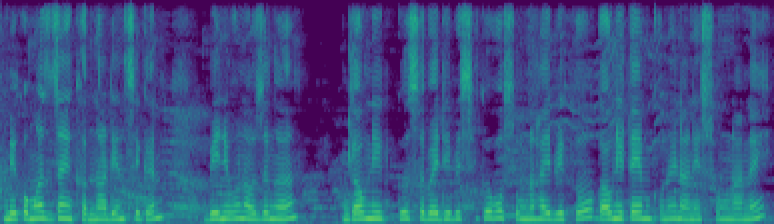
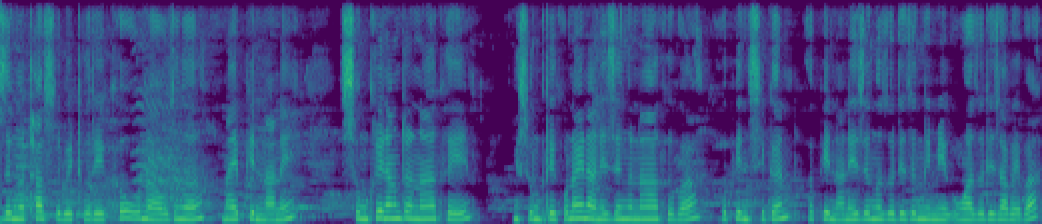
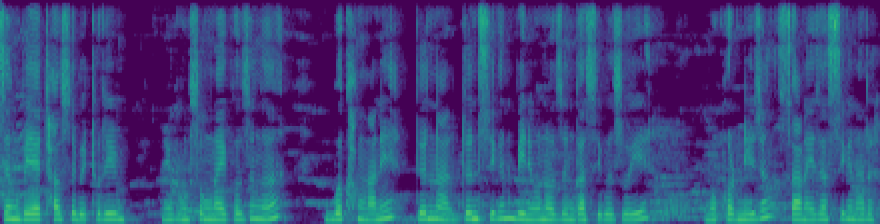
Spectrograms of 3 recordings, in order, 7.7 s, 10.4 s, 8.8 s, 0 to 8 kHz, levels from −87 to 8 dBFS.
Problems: none marked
